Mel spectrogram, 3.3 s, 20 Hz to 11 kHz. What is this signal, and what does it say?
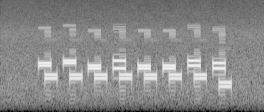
Multi-frequency trunk signalling (R2, with the far end's replies), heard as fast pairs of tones, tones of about 160 ms. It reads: 36141152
